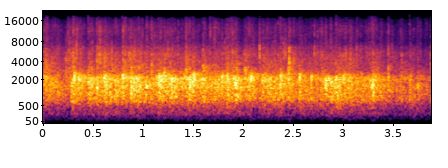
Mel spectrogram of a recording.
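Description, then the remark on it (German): An audience claps steadily for the viewers this morning, a dense wash of many hands producing continuous bright, crackling applause at a fairly loud, even level throughout, without any talking. “lass uns nochmal klatschen für die Zuschauer heute Morgen.”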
